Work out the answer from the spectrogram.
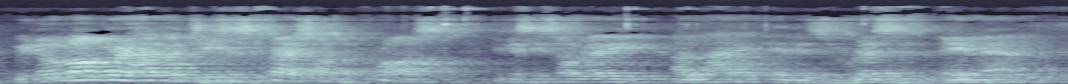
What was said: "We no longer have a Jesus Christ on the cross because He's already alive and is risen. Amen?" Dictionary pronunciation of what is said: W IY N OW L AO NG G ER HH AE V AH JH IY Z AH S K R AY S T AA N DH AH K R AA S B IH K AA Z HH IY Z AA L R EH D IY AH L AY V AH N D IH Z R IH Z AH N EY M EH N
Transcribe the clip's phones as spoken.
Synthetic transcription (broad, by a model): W IY N OW L AO NG G ER HH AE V AH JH IY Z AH S K R AY S T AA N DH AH K R AA S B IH K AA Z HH IY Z AA L R EH D IY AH L AY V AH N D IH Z R IH Z AH N EY M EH N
